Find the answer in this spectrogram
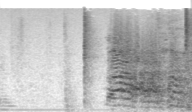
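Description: Two sharp slaps close together about a second in, then a person yelling loudly with a wavering pitch.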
